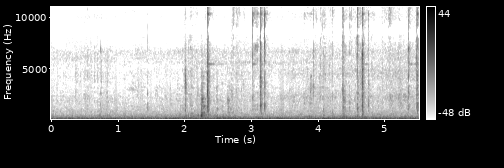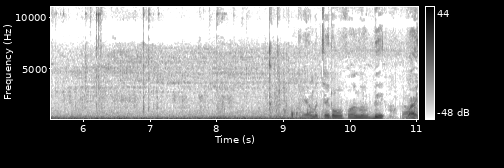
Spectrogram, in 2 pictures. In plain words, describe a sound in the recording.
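A car engine rumbles low as it drives.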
